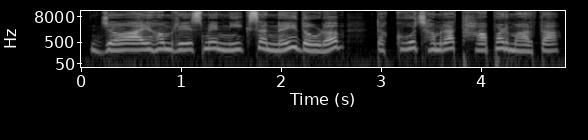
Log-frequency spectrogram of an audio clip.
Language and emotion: Maithili, fearful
